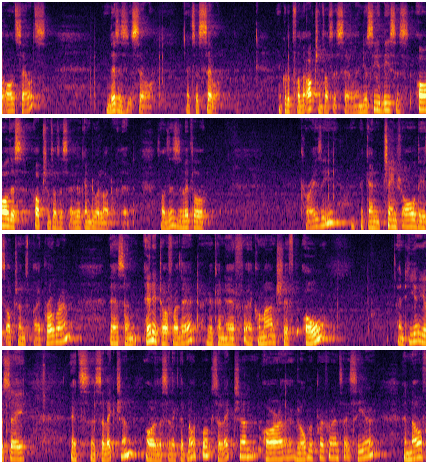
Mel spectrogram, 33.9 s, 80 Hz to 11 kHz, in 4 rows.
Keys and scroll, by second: 0.7 shift+super+e, 3.4 shift+super+e, 4.7 shift+super+e, 6.4 shift+Return, 15.5 BackSpace, 20.1 shift+super+o.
